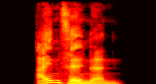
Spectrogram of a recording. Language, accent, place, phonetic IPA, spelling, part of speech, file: German, Germany, Berlin, [ˈaɪ̯nt͡sl̩nən], Einzelnen, noun, De-Einzelnen.ogg
- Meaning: genitive of Einzelner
